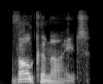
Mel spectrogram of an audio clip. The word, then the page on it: vulcanite: British English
